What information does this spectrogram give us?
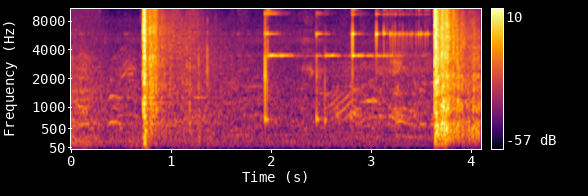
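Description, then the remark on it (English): Police at an intersection fire tear gas to disperse a crowd up to Main Street: two loud, sharp launcher bangs about three seconds apart, with several ringing metallic clinks and pings in between over a low, rumbling background. “But moments later, the police line reaches the intersection and fires more gas, dispersing the crowd up to Main Street.”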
